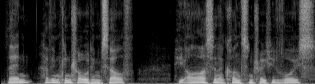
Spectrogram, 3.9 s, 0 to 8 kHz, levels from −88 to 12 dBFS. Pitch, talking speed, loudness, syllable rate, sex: 125 Hz, 150 wpm, -15 LUFS, 6.1 syllables/s, male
